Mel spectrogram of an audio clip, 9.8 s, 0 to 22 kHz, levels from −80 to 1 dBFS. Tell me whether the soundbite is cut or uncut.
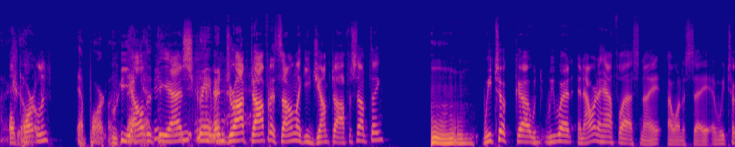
uncut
